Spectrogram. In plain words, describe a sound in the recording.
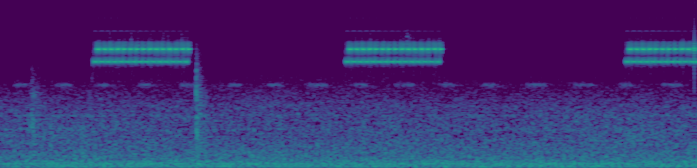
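A mobile phone rings with repeated electronic beeps.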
